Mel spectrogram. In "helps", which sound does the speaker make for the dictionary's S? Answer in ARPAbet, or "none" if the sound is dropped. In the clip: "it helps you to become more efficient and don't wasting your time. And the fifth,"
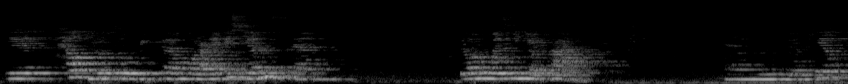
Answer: none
